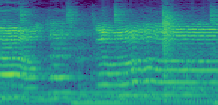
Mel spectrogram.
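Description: A woman singing live into a handheld microphone over backing music, holding sliding sung notes above steady sustained bass notes.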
